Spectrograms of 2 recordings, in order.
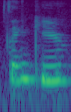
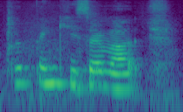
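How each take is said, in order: First: "Thank you." squeaked out much higher; high-pitched thanks. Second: Said in the usual way. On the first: Shown as a demonstration. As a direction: let the pitch jump up on "Thank you." from being touched. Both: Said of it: "my voice gets a bit, like, high-pitched sometimes".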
